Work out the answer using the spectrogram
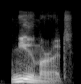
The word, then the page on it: numerate: British English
